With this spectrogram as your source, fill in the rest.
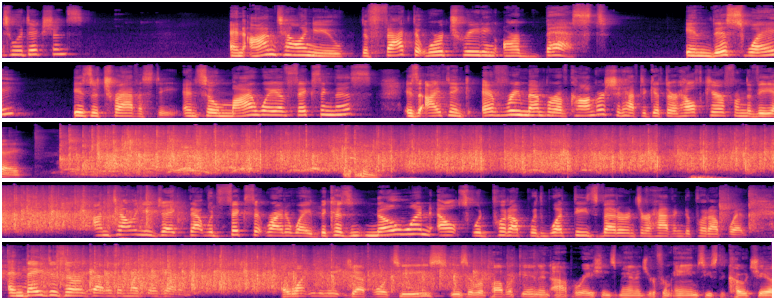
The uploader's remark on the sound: Live CNN Republican Presidential Town Hall. From Iowa.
